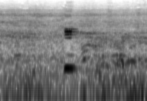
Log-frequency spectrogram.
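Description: A short vehicle horn toot about a second in, over people talking in the background.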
